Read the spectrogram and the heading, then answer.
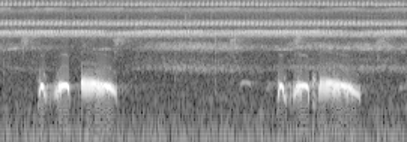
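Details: Stuttering spotted dove, called tekukur gagap, used as a decoy for other birds: two phrases about three seconds apart, each two short hiccup notes and then a long, gently falling coo.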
